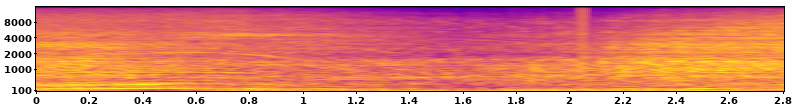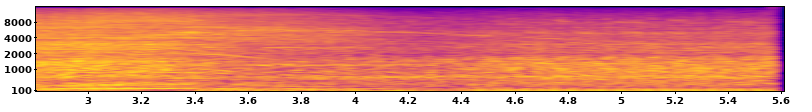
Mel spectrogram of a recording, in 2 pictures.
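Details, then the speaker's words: Ford F350 Super Duty 6.0L Power Stroke diesel, after an hour's drive with good oil and coolant temperatures: deep rev with a rising and falling whistle tracking engine speed, the turbo spooling normally. "but there are a few engines that sound better than an old Power Stroke with that whistle I mean that this thing is going to sound amazing once more done"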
